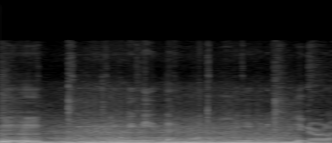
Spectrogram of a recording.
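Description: A motor vehicle engine running nearby with a steady low hum, under faint voices.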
